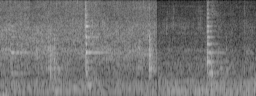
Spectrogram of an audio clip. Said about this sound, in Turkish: Yani yüksek ateşte etlerin rengi dönüp sulanana kadar karıştıracağım.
